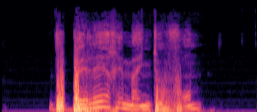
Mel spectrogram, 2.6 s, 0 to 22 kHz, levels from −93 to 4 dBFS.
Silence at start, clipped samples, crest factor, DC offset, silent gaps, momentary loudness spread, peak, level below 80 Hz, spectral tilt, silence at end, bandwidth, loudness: 0.5 s; under 0.1%; 18 dB; under 0.1%; none; 13 LU; 0 dBFS; -28 dBFS; -7.5 dB/octave; 0.55 s; 9.8 kHz; -17 LUFS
